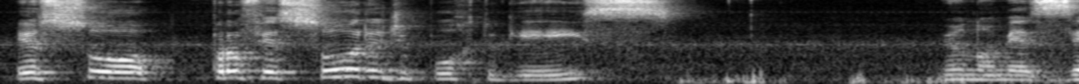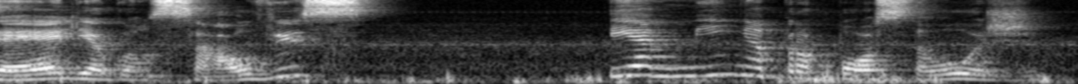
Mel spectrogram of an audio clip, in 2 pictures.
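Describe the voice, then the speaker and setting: A woman teaching a Portuguese grammar lesson, explaining slowly and deliberately and repeating the key words. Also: medium pitch, lively intonation, background noise. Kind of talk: classroom lesson at a board. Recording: echoey room.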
